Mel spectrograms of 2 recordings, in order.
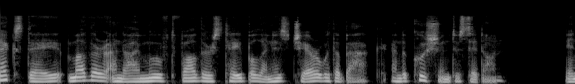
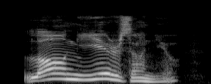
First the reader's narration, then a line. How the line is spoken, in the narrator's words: cried Mother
